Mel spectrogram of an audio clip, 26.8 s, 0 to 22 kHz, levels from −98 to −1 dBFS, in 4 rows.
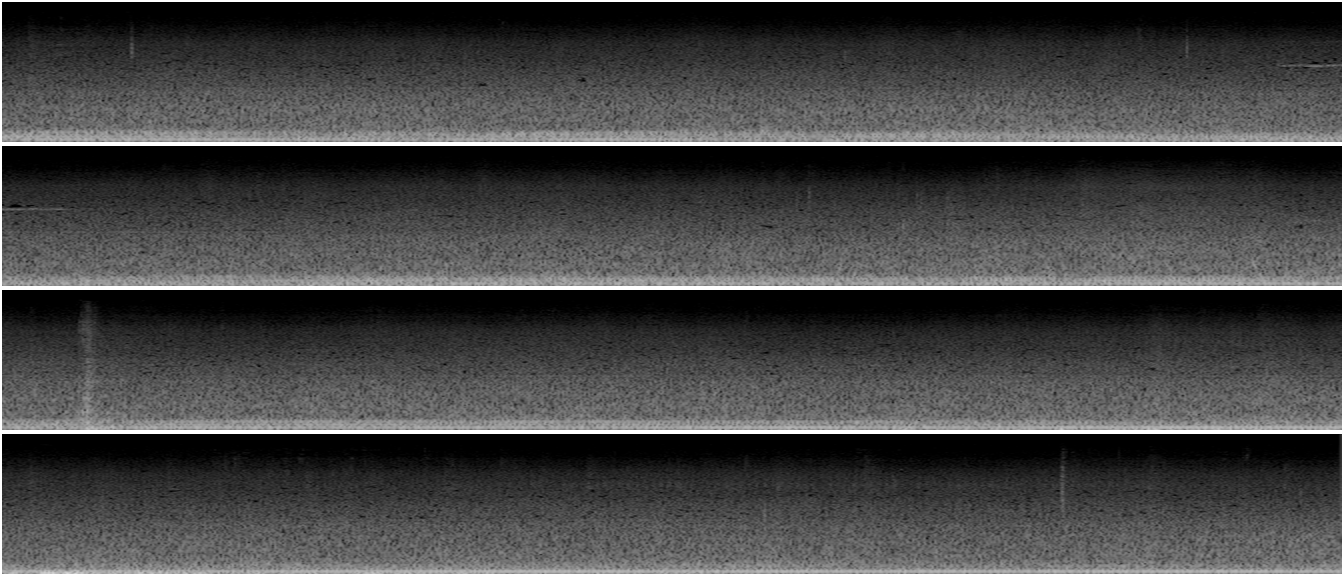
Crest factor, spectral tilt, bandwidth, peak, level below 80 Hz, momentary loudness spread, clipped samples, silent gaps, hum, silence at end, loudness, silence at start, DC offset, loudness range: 18 dB; -7.5 dB/octave; 9 kHz; -16 dBFS; -40 dBFS; 4 LU; under 0.1%; none; none; 0 s; -37 LUFS; 0 s; under 0.1%; 3 LU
